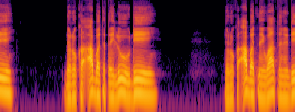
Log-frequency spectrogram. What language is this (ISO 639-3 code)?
ges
